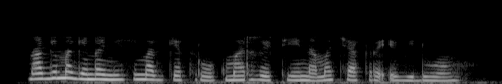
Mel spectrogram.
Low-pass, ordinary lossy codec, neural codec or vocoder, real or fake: 3.6 kHz; none; none; real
